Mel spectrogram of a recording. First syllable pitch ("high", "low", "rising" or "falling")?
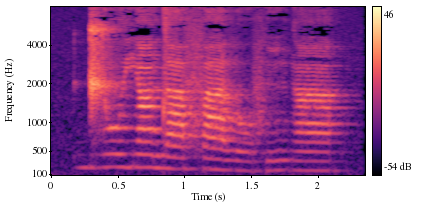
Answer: high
